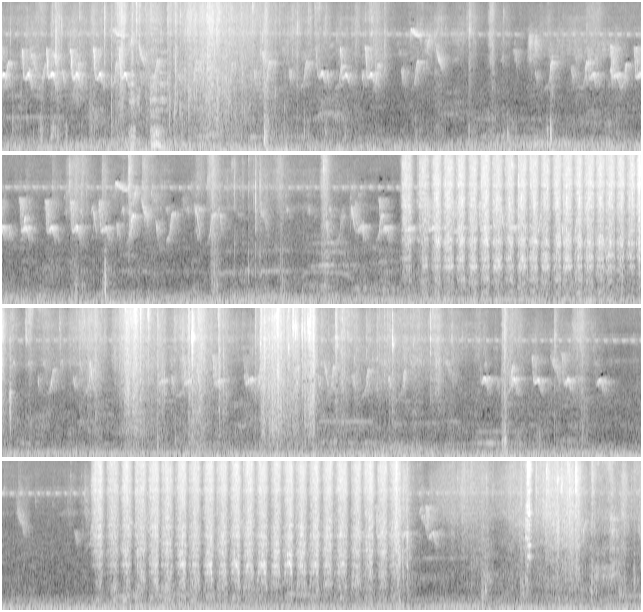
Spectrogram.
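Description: Hand saw cutting through a bougainvillea branch in fast back-and-forth strokes, in two bouts: one of about three seconds before the middle and one of about four seconds near the end. Short bird chirps repeat in between.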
